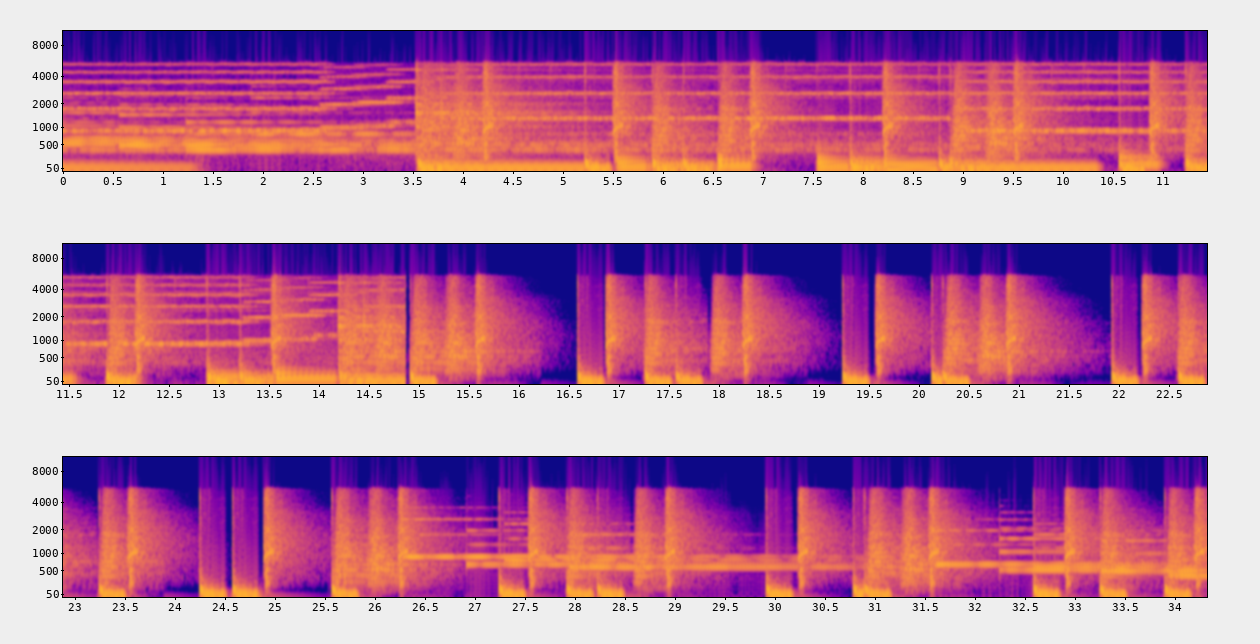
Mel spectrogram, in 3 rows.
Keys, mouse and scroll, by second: 0.2 click, 0.3 click, 2.9 click, 3.0 click, 3.1 click, 3.2 click, 4.2 middle click, 5.3 click, 5.4 click, 6.1 click, 8.1 click, 9.4 click, 9.6 click, 11.1 click, 11.2 click, 12.4 scroll down 1, 13.2 click, 13.3 click, 14.0 click, 15.9 scroll up 1, 16.9 middle click, 25.4 click, 25.5 click, 26.5 scroll up 2, 29.4 click, 29.5 click, 32.1 scroll down 2, 33.1 click, 34.2 scroll up 2.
